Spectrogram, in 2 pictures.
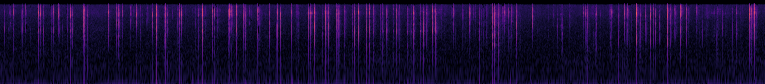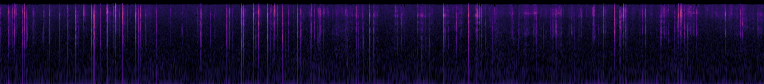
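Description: An unseen object scratched and handled close to the microphone: a dense run of irregular crackly scratches and clicks, with a louder burst about ten seconds in.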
